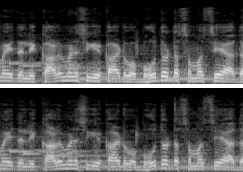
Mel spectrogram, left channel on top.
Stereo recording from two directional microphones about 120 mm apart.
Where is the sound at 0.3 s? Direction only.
25° left (ahead or behind).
